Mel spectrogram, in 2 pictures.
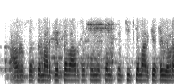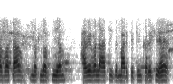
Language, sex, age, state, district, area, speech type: Maithili, male, 45-60, Bihar, Sitamarhi, rural, conversation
